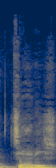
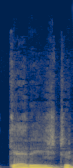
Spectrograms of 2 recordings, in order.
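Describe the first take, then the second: First: The word begins with a ch sound. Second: The word begins with a k sound. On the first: The speaker calls it right. "चेरिज्ड होगा" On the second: The speaker calls it wrong. "यहाँ पर कैरिज्ड नहीं होगा"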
